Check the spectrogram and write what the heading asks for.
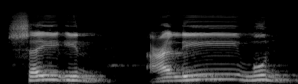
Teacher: শাইইন তানবিনের পরে ইজহারে হালকি 6টি অক্ষরের মধ্যে আইন আসছে এখানে বিনা গুণা তাড়াতাড়ি পড়তে হবে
